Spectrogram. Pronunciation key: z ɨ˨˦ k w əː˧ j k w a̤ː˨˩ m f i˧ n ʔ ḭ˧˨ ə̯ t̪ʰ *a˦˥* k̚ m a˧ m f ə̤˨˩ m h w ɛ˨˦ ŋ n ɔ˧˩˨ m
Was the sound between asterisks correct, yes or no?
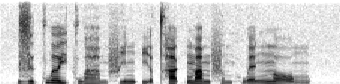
yes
